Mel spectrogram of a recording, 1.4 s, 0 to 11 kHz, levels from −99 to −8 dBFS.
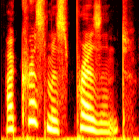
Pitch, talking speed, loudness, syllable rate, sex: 270 Hz, 130 wpm, -15 LUFS, 4.1 syllables/s, female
